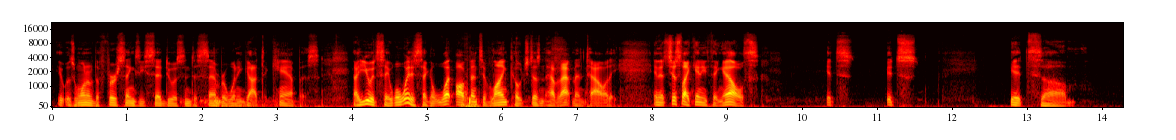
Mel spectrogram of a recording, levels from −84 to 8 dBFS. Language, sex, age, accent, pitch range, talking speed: English, male, 50-69, American, 95-120 Hz, 185 wpm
